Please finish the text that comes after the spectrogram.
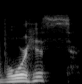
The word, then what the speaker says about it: Vorhees: Uh, one sack for Vorhees is how it's pronounced.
